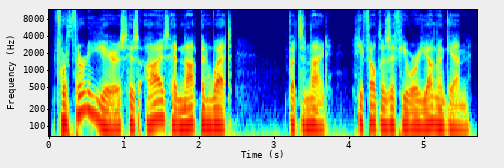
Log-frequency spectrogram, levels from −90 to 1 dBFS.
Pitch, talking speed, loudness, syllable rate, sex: 105 Hz, 200 wpm, -18 LUFS, 5.2 syllables/s, male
